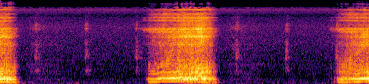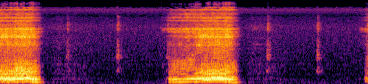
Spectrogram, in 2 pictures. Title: Loud Snoring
